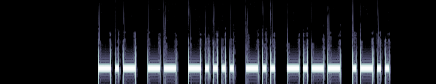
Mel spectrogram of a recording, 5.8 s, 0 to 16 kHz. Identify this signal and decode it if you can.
Morse code, heard as a keyed tone, about 22 wpm, 700 Hz. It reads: KM6DYL
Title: USA Call Signs Repeated 3x 22wpm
